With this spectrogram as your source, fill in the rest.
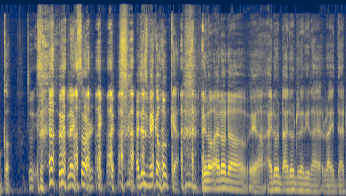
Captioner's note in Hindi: हंसी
